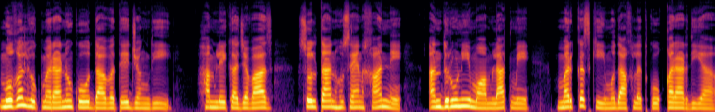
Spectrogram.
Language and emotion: Urdu, neutral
